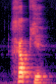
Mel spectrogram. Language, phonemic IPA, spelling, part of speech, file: Dutch, /ˈɣrɑpjə/, grapje, noun, Nl-grapje.ogg
- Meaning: diminutive of grap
